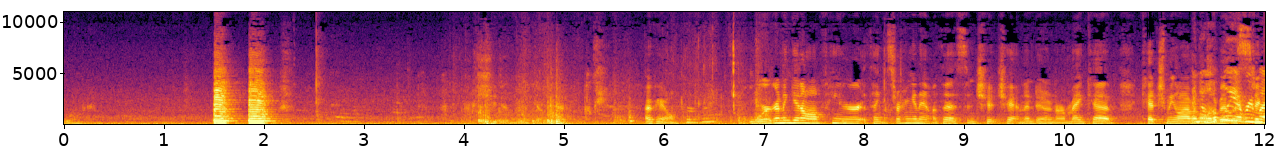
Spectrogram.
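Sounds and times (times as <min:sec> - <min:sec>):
buzzy horn blasts: 0:01.4 - 0:02.3.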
